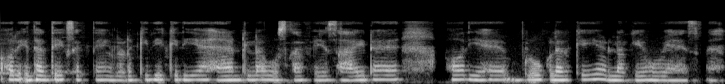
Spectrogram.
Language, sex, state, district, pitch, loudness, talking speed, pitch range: Hindi, female, Delhi, New Delhi, 205 Hz, -17 LUFS, 200 wpm, 195-215 Hz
